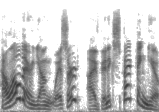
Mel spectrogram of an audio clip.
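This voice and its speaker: A man's put-on character voice at a fairly high pitch. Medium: video game. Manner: formal, fussy.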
